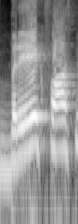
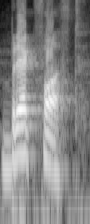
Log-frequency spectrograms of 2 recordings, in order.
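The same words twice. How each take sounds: First: بریک فاسٹ as "brayk-faast"; long "ay" and long "aa" in بریک فاسٹ; wrong pronunciation demonstrated. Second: بریک فاسٹ as "brek-fust"; short "e" in بریک, short vowel in فاسٹ; corrected pronunciation. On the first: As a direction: say بریک like to break, then فاسٹ like quick. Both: Shown as a demonstration. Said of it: "بریک فاسٹ نہیں کہنا".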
